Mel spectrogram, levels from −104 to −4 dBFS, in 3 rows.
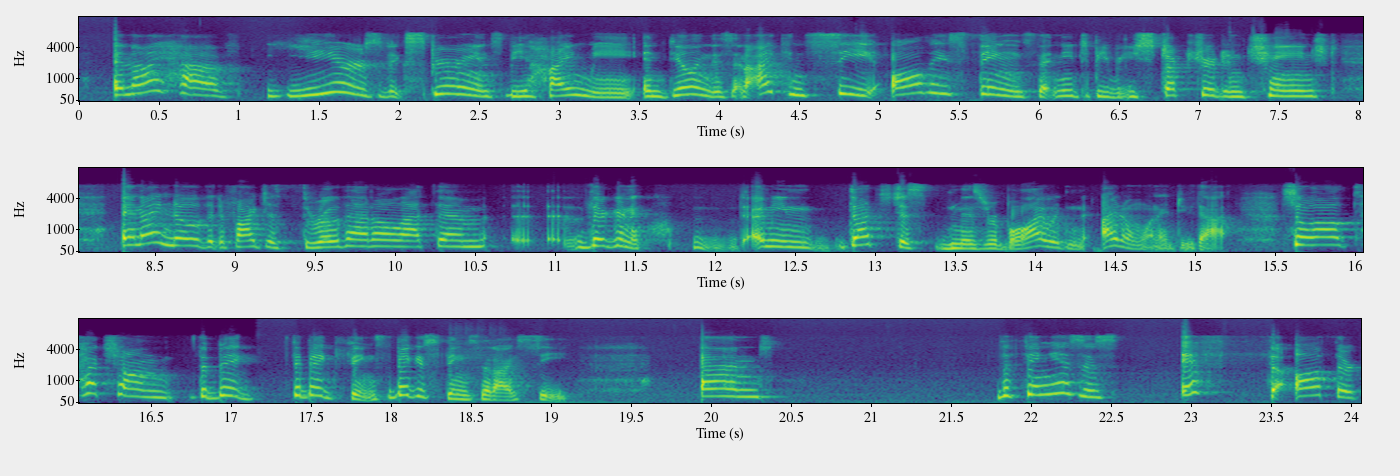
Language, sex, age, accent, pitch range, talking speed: English, female, 40-59, American, 225-330 Hz, 190 wpm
